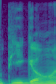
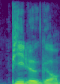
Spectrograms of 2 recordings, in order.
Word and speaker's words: Pillegand: J'ai bien prononcé votre nom Hugo Pigan hein. Pilegan, pardon.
